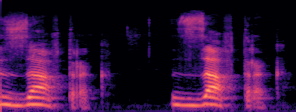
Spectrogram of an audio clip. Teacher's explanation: This is a two-syllable word, завтрак, with a stress on the first syllable, clean and simple.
